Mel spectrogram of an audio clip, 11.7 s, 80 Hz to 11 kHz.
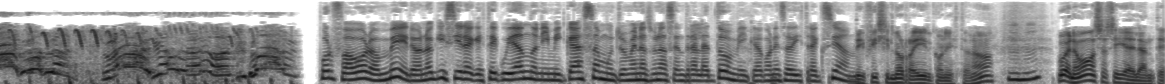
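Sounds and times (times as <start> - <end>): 
small bird chirping: 0.4 - 2.6
speech: 3.2 - 11.6.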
